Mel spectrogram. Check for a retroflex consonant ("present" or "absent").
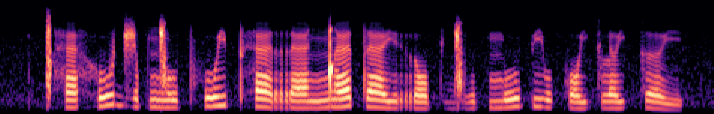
absent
